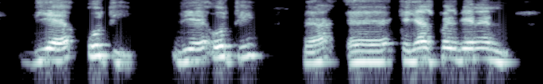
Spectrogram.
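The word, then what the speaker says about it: Djehuty: Bien, eh, este, para mí, para algunos de nosotros, para mí particularmente, Hermes Trismegisto, que en egipcio se pronuncia Dieuti, ¿verdad?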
